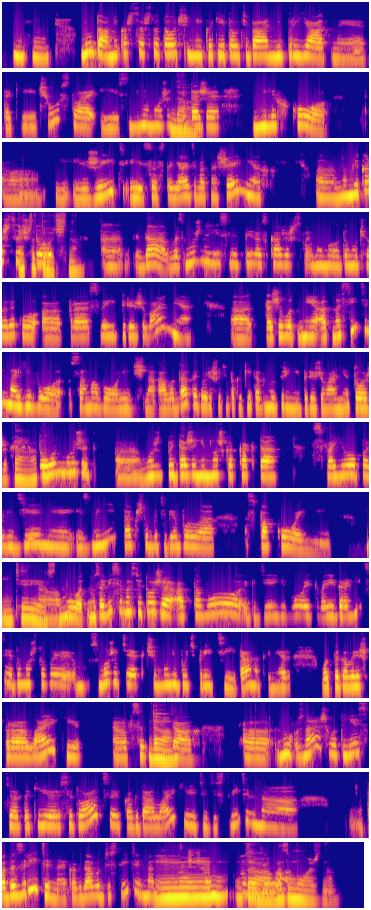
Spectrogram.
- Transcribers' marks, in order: none
- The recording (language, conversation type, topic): Russian, advice, Как справиться с подозрениями в неверности и трудностями с доверием в отношениях?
